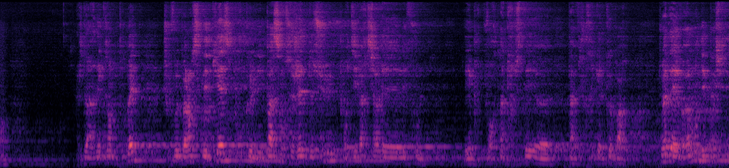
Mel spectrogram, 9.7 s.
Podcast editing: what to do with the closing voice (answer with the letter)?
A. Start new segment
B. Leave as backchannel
B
